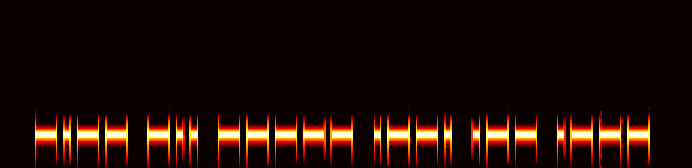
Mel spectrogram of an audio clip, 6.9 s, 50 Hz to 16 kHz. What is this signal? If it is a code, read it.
Morse code, heard as a keyed tone, about 17 wpm, 700 Hz. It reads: YD0PWJ
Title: DXCC-100 Call Signs - 6 Characters - 17wpm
